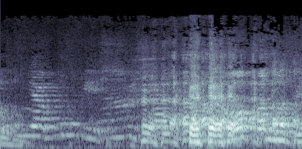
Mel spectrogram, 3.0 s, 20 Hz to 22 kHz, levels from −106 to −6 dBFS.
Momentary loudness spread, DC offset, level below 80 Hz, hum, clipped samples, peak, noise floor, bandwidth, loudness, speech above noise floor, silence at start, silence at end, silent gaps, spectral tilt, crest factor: 25 LU; under 0.1%; -58 dBFS; none; under 0.1%; -6 dBFS; -42 dBFS; 14.5 kHz; -20 LUFS; 22 dB; 0 s; 0 s; none; -6 dB/octave; 16 dB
